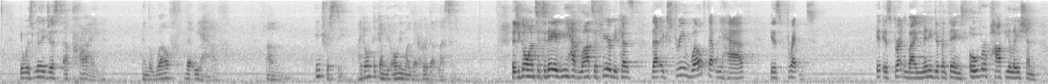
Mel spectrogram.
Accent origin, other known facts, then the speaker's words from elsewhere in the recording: Sacramento, California, United States; Now, I might sound a little hippy-dippy, or maybe like I'm from Berkeley in the 60s instead of Sacramento in the 70s.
